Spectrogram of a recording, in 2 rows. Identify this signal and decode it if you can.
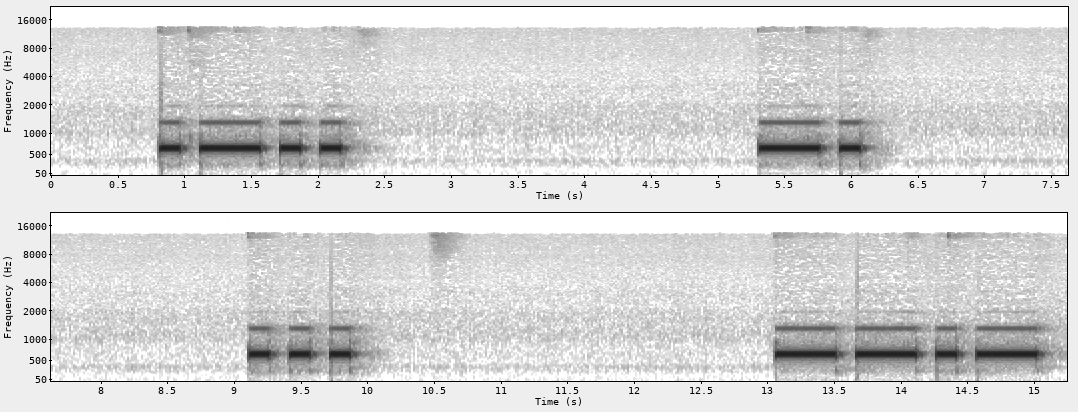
Morse code, heard as a keyed tone, about 8 wpm, 660 Hz. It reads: L N S Q
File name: jh8cbh / 2025cw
